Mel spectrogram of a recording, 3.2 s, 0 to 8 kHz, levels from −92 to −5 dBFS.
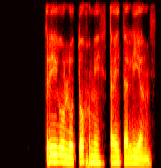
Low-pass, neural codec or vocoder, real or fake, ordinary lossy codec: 7.2 kHz; autoencoder, 48 kHz, 128 numbers a frame, DAC-VAE, trained on Japanese speech; fake; Opus, 16 kbps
